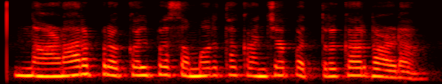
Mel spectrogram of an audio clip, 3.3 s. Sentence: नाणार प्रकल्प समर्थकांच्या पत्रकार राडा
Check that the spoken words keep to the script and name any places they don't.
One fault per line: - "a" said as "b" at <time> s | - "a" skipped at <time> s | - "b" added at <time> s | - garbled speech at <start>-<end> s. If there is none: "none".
none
